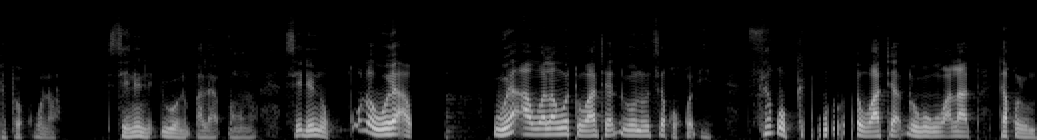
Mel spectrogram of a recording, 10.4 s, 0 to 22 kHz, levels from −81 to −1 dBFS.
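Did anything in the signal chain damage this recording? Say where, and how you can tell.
Yes, a digital broadcast dropout at the reception stage. At 4.09 to 4.46 s the speech fades to silence within 20 ms and returns later. From 8.00 to 8.57 s it breaks into scattered short holes, the longest 72 ms. Failed frames were muted, and their audio is gone.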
